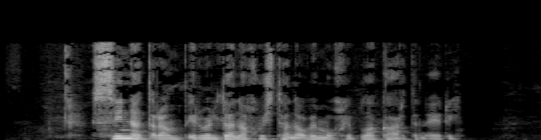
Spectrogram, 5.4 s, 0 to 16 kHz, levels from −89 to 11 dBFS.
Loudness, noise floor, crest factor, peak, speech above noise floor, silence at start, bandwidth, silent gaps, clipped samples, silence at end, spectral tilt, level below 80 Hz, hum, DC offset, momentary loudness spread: -21 LUFS; -71 dBFS; 18 dB; -4 dBFS; 49 dB; 0.65 s; 11.5 kHz; none; under 0.1%; 0.85 s; -4.5 dB/octave; -66 dBFS; none; under 0.1%; 19 LU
